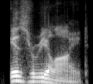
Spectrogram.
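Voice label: "Israelite", American English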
